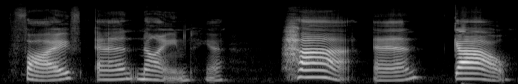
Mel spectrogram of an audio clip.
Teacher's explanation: The numbers that have a falling tone are 5 and 9.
